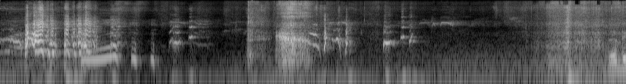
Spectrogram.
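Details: One turkey, raised alone and described as highly aggressive from wanting a partner, makes loud rattling gobble bursts and shorter squawks, followed by a stretch of broadband noise.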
